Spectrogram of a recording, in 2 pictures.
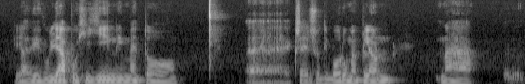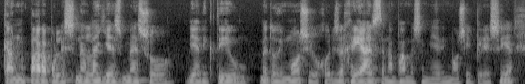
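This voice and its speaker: A man's very deep, low voice comes out somewhat breathy. He speaks at a fairly slow pace with monotone, flat intonation. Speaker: podcast host, business owner. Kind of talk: interview.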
